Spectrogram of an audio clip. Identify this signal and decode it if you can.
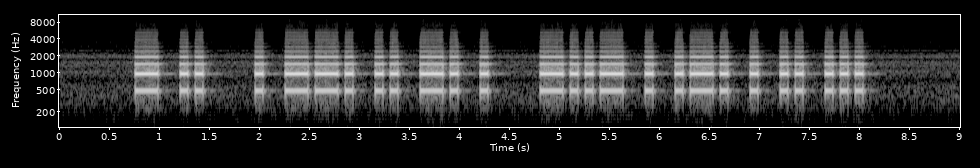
Morse code (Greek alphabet), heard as a buzzer, machine-sent, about 16 wpm. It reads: ΤΙ ΕΓΙΝΕ ΞΕΡΕΙΣ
